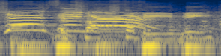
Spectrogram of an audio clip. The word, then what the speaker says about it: Scherzinger: It's pronounced Scherzinger.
